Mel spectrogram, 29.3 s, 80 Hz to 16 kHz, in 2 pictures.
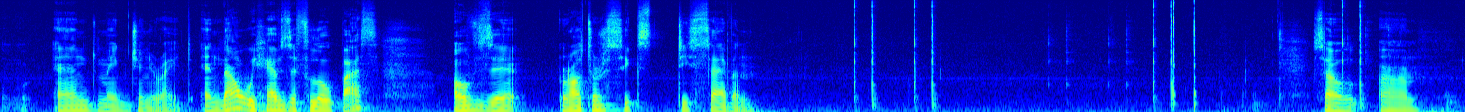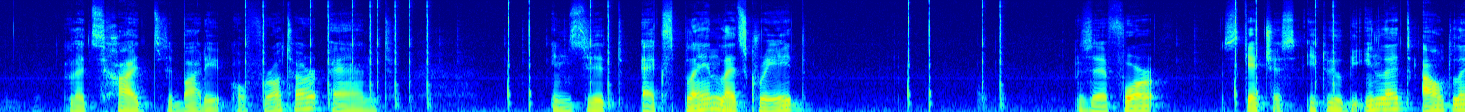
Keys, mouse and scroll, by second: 11.7 middle click, 11.7 right click, 14.0 middle click, 19.7 right click, 23.7 right click, 27.0 right click.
